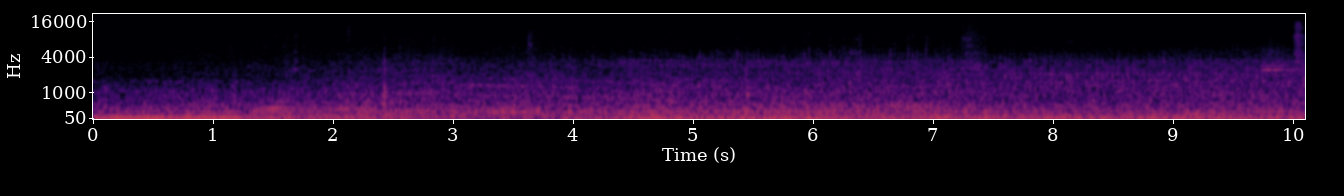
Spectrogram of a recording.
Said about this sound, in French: et ensuite, bien évidemment, le bus. Un bus direction le Nord-Vietnam. Allez, en route, c'est parti.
